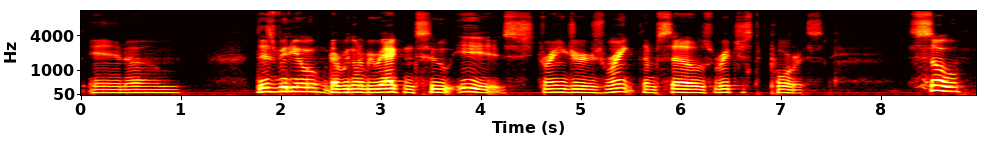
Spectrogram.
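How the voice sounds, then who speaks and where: A relaxed man reacting to a video and talking straight to his viewers. His voice comes through smooth and clear on a close mic, easygoing and chatty. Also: mid-range voice. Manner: laid-back, chatty, with filler words. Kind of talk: casual reaction commentary.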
